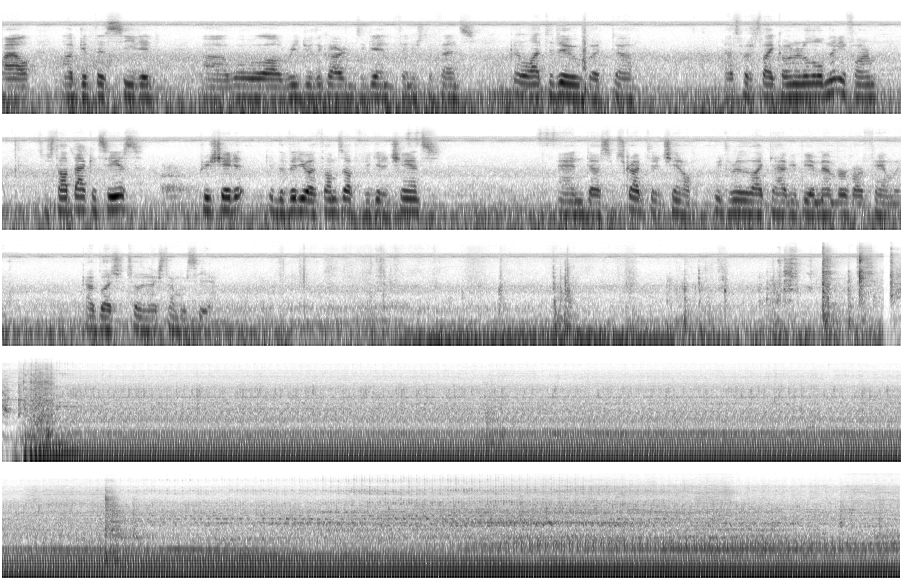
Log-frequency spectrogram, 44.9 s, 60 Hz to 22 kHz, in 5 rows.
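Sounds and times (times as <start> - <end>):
crickets whining: 0.0 - 44.9
engine running: 11.5 - 25.7, 26.4 - 44.9.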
